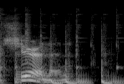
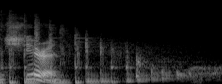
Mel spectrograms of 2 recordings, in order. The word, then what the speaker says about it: Sheeran: I got to say it right. It's not Shirinan. It's Ed Sheeran.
